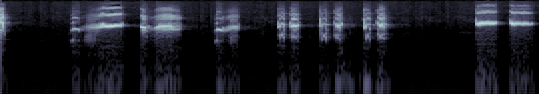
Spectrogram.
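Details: Captive Oriental magpie-robin from Kebumen, Central Java, singing energetically with its tail spread. It gives bright, clear whistled notes in short separate bursts, some steady and some broken, with brief pauses between phrases.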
